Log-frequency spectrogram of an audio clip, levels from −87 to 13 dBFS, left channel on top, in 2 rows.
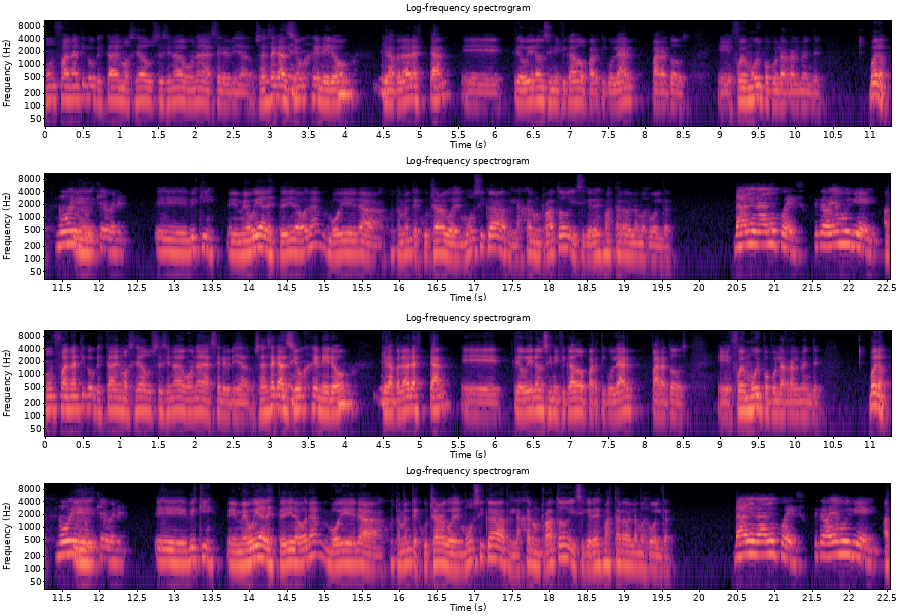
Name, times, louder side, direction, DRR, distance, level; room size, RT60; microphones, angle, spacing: voice 1, 0.0-4.1 4.5-8.5 9.0-10.3 11.0-11.3 11.6-11.9 12.7-19.6, right 1 dB, 55° right, 0.5 m, -21 dB
voice 2, 11.4-12.3 20.5-22.4, right 1 dB, 5° right, 0.7 m, -19 dB
5.4 x 2.4 x 2.4 m
head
